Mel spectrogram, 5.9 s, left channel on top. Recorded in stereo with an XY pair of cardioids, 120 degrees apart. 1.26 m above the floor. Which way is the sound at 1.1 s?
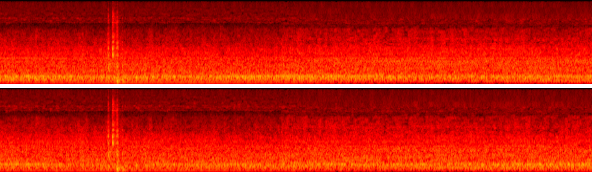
5° right.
